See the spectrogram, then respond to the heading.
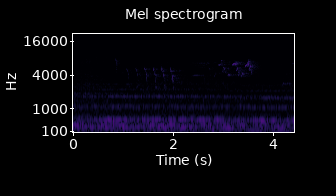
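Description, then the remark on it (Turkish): Birds singing softly, a quick run of descending chirps followed by higher warbling notes, set over a steady, even drone of ambient sound. “Masmavi denize, bulutsuz gökyüzüne, kuşları duyun.”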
